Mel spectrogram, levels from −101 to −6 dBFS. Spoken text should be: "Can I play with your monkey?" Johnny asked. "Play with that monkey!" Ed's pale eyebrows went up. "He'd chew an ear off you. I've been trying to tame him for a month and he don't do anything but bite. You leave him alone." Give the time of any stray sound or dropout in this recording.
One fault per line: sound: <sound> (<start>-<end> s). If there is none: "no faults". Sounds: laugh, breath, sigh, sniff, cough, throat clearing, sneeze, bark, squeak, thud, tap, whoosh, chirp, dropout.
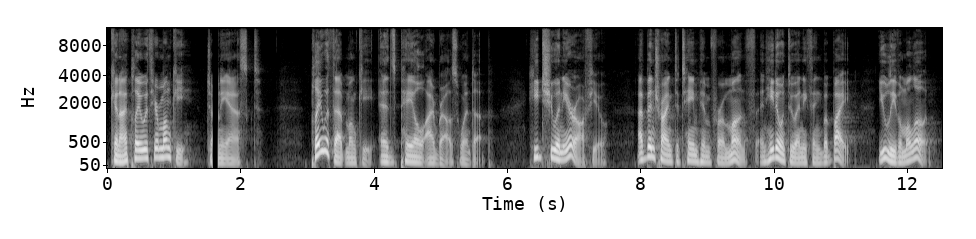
sound: dropout (1.6-1.7 s)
